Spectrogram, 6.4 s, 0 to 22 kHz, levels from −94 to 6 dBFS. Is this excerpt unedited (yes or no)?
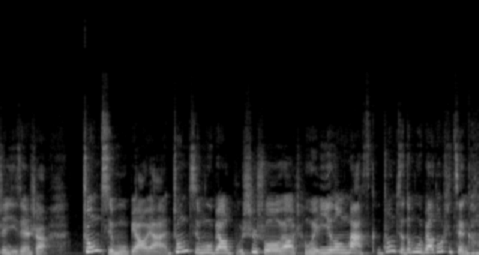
no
